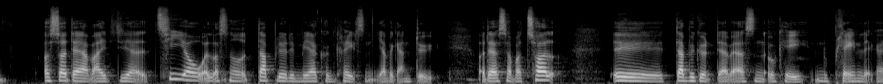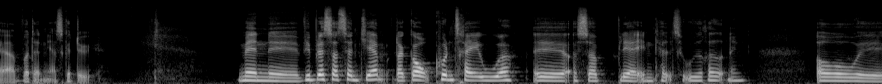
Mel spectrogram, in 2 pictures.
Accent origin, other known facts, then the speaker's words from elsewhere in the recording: Greve, Zealand, Denmark; jeg er vokset op i Greve og Hundi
